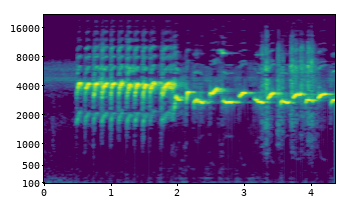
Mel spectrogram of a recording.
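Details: Greater green leafbird delivering dense, magpie-robin-like song as a training recording for songbirds: a fast string of paired, rising chirps, then a wavering, bubbling run of whistled notes.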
